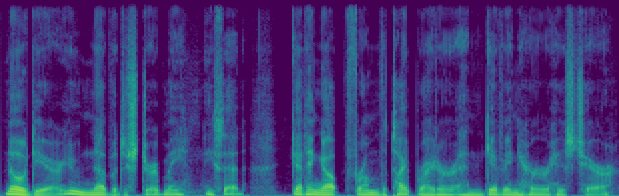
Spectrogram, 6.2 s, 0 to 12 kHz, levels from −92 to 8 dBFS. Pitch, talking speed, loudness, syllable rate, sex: 120 Hz, 185 wpm, -19 LUFS, 4.5 syllables/s, male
